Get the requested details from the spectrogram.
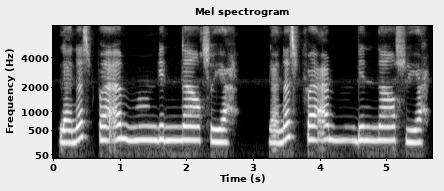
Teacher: Tegasnya hukum nun atau tanwin itu membacanya ketika itu dibalik atau ditukar menjadi mim. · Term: iqlab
